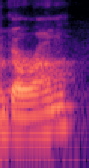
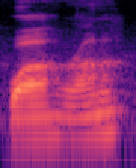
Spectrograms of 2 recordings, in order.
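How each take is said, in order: First: The first syllable is said like 'gur' without W. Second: The first syllable starts with a W sound. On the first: "exactly like that" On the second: "I guess I do that as a W"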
